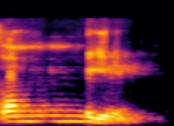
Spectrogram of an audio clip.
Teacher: Bien, por eso es que esta N ya no es una N, se ha convertido en una N bilabial, básicamente en una M de mamá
